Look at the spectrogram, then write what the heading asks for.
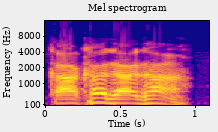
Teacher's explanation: जिनका उच्चारण कंठ के स्पर्श से होता है उसको कहते हैं का ख गाघ।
